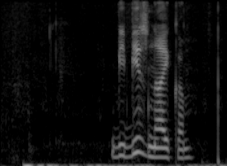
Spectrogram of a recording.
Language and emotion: Russian, neutral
